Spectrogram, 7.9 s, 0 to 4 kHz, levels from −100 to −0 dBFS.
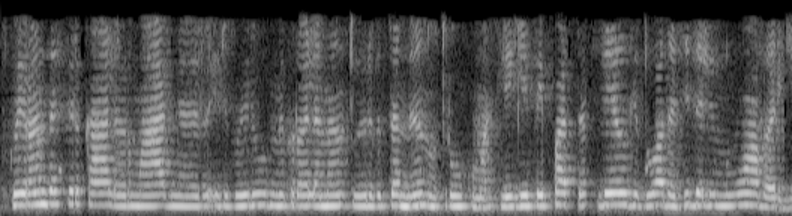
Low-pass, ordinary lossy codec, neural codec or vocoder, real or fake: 3.6 kHz; AAC, 16 kbps; none; real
